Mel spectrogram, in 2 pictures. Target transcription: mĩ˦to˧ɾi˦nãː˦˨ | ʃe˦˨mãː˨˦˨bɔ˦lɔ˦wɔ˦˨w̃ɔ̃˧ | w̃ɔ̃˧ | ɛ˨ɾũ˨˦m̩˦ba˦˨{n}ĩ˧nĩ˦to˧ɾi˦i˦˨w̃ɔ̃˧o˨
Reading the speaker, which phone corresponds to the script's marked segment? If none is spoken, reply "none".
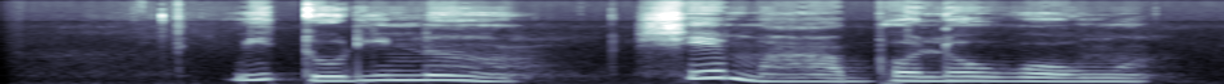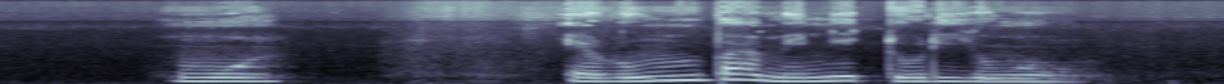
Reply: m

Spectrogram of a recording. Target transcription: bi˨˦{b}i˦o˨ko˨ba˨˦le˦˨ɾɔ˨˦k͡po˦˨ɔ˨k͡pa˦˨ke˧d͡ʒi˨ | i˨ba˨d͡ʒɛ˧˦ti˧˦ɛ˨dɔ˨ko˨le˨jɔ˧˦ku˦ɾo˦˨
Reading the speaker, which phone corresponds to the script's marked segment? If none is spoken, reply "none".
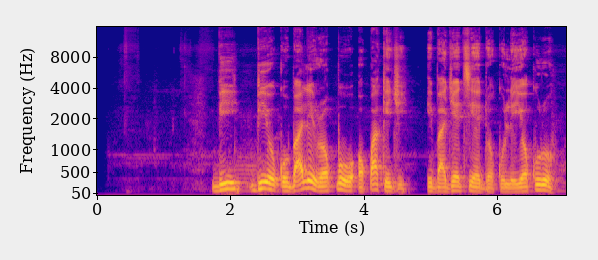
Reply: b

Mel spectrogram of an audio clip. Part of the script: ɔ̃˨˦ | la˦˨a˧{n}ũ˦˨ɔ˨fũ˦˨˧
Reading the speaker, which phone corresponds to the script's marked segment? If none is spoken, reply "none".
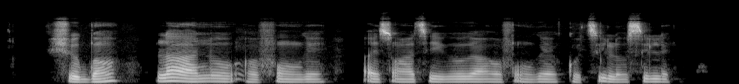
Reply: n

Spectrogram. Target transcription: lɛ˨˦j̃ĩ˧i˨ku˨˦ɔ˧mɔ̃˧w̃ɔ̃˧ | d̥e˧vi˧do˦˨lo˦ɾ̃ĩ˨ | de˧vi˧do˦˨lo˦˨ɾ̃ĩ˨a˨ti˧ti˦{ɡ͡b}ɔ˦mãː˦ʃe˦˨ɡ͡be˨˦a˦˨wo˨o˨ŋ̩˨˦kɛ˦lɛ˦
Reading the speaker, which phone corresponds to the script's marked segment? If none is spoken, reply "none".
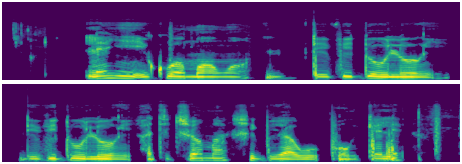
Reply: none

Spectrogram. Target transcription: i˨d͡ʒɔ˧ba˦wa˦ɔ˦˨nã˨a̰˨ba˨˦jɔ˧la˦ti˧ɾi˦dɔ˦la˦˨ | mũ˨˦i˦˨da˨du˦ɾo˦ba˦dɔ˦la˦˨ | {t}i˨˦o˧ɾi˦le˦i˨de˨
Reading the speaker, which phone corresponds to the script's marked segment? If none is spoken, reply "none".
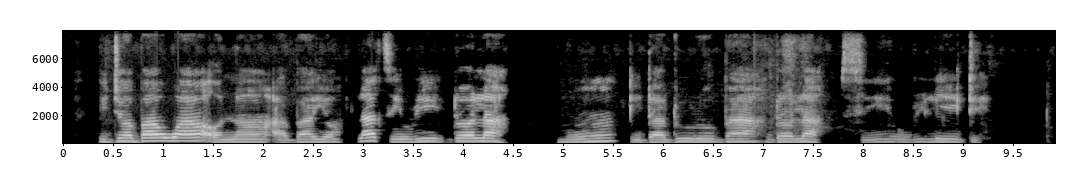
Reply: s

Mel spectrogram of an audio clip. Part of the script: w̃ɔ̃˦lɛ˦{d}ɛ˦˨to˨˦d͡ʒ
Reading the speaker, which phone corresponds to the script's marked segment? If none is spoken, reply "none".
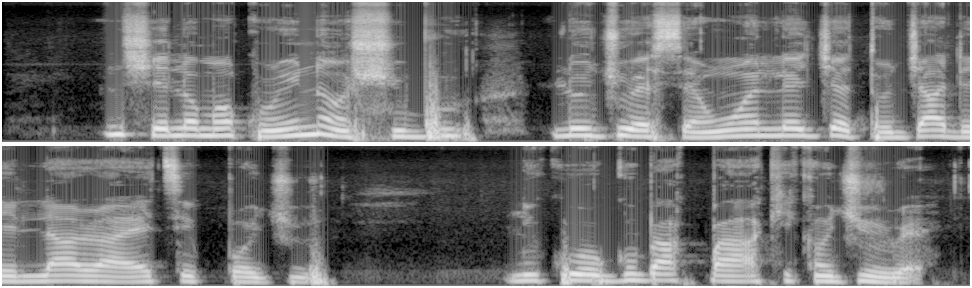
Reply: d͡ʒ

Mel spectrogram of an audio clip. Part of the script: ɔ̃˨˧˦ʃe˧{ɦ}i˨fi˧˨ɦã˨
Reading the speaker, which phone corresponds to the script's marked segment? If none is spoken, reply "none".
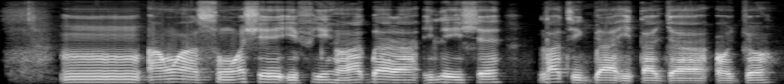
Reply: none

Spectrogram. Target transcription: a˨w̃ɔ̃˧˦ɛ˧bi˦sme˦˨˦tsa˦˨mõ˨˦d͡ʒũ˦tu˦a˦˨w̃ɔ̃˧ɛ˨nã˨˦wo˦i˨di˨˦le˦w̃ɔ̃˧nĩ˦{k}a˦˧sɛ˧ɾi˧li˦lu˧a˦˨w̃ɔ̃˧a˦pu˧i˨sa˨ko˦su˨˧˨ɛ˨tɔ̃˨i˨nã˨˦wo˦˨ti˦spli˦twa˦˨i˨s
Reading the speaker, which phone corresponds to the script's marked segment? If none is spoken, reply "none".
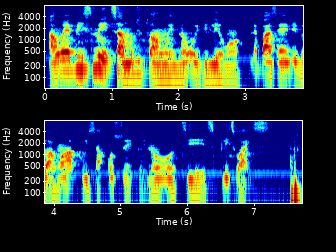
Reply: k͡p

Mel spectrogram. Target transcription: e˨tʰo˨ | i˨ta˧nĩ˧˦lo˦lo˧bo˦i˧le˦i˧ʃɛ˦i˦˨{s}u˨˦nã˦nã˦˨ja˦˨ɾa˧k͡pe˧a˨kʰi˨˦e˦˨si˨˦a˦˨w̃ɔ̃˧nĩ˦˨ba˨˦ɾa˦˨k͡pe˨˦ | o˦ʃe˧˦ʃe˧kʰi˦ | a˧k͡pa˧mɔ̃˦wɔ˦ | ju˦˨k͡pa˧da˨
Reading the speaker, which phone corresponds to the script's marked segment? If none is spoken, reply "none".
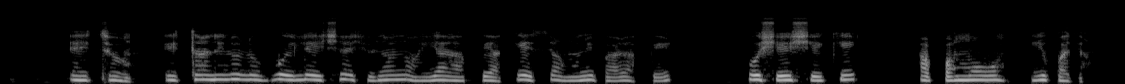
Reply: ʃ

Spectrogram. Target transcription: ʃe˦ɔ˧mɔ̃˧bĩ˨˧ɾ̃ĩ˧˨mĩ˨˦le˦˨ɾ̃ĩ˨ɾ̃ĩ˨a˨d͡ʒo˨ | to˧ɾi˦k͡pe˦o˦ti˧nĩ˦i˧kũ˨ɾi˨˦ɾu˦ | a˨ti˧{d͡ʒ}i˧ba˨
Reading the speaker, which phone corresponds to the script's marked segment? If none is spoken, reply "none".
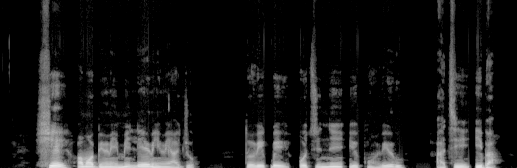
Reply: none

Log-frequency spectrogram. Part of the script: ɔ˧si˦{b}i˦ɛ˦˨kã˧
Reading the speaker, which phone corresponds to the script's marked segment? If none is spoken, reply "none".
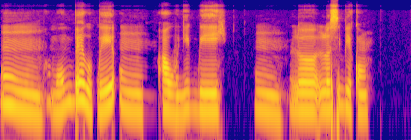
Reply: b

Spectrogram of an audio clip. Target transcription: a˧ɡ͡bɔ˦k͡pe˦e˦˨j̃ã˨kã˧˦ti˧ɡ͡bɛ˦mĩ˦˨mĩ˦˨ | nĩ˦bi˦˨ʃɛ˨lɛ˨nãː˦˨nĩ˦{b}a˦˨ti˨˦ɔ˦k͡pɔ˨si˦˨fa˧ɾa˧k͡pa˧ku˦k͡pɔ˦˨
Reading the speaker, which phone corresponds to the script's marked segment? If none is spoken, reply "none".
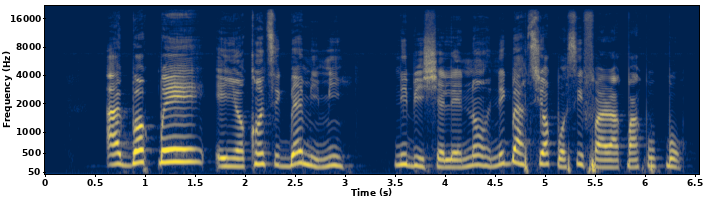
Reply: ɡ͡b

